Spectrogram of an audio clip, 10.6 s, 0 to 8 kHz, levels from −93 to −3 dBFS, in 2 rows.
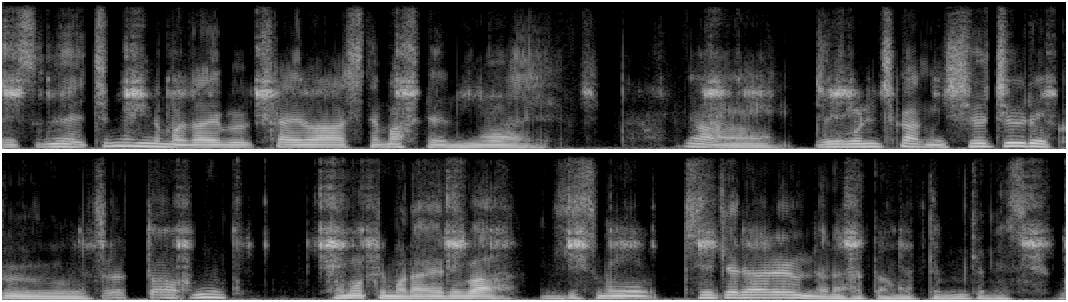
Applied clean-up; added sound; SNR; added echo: neural diffusion model UNIVERSE++.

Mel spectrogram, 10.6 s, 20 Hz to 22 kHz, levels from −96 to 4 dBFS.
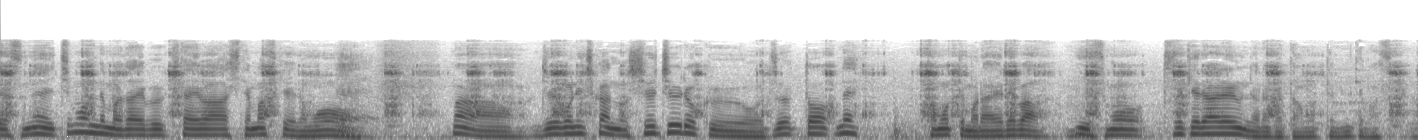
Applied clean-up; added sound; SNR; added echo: none; Tools; 10 dB; none.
